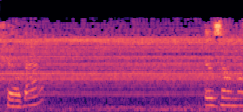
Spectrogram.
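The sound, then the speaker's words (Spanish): An electromagnetic field amplifier hums steadily throughout as it registers a surge of energy on a stair landing, with brief warbling electronic tones rising and falling at the start and again near the end. No voices. “El amplificador electromagnético indica una oleada de energía en el descansillo.”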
